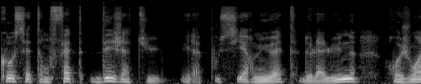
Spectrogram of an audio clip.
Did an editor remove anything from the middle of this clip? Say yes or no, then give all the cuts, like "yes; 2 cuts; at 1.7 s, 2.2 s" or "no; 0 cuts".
no; 0 cuts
